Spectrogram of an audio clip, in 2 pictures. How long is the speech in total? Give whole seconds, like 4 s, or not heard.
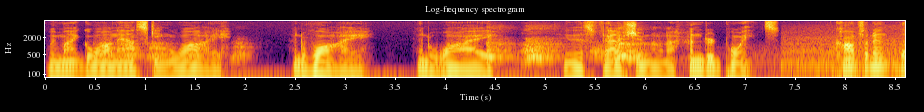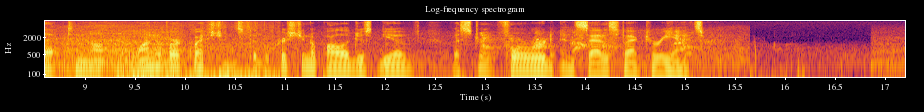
15 s.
